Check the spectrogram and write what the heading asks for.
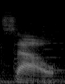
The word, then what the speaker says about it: Cao: I am Kao, manager of Hayway Trading's Crossbell branch. This is actually Cao. Wow. Cao. One of the only pieces of non-intuitive Romanized Chinese pronunciation that I do know.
